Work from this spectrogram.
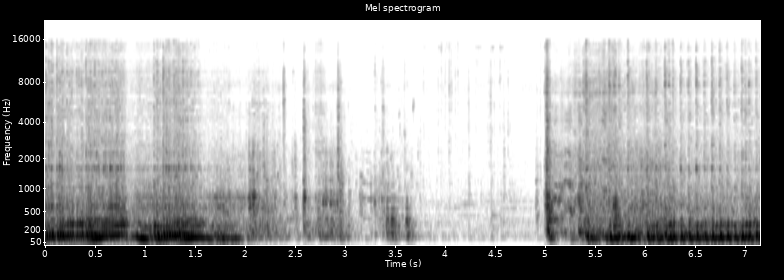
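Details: VW Voyage cold start after sitting many days, worn old mechanical parts: uneven, lumpy idle fades and stalls, short quiet gap, then cranks and restarts into a shaky rough idle while she tries to warm it up.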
